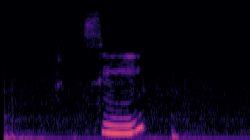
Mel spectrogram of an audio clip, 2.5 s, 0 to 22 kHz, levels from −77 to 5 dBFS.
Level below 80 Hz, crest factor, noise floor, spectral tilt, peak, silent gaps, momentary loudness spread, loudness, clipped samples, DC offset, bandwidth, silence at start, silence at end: -64 dBFS; 16 dB; -58 dBFS; -6.5 dB/octave; -20 dBFS; none; 24 LU; -32 LUFS; under 0.1%; under 0.1%; 16 kHz; 0.05 s; 0.65 s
